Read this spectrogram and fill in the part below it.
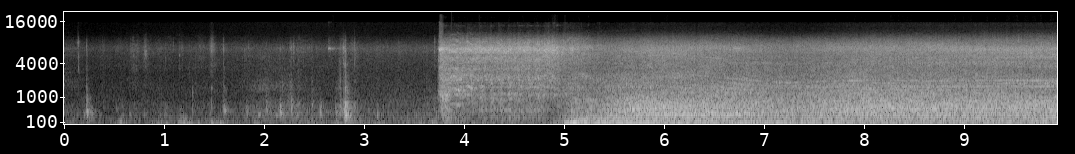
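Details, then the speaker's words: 1989 Chevy K1500 just after reinstalling the alternator and reconnecting the battery: the starter cranks and the engine settles into a smooth idle with no jet-like whine. This is how a normal alternator should sound after replacement. "so hopefully you can hear the difference how that's that's the way an alternator is supposed to sound"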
